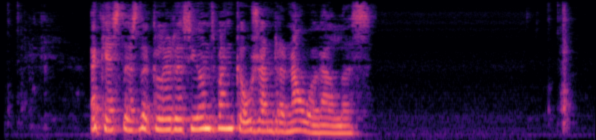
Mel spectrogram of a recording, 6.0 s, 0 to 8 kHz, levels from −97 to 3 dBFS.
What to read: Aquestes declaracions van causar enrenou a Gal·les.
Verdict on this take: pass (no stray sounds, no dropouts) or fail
pass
